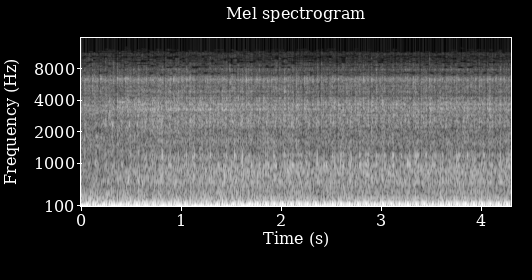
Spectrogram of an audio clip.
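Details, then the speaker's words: Harley big V-twin idling after a cheap top-end part was fitted, with a loping, uneven beat; ticking much reduced, only a faint top-end tick remains. "oh yeah it is much quieter in person the ticking has gone down significantly"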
